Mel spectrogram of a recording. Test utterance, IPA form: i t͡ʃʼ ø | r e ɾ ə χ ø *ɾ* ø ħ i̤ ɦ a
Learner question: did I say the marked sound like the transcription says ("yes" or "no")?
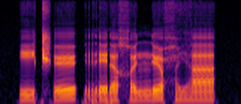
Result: no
